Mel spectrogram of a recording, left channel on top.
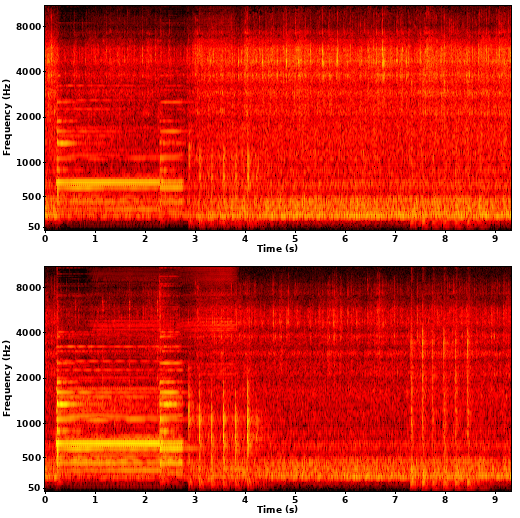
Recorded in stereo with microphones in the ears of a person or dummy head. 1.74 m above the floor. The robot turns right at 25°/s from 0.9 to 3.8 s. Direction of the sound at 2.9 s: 50° right (ahead or behind).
